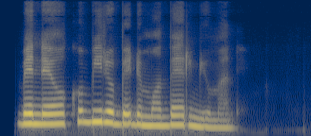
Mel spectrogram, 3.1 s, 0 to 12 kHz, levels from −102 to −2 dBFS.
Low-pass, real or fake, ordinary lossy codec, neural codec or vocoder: none; fake; none; codec, 24 kHz, 0.9 kbps, WavTokenizer, large speech release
